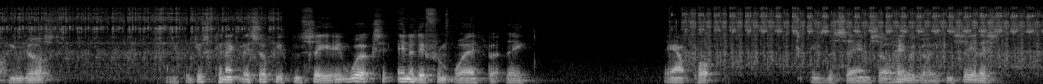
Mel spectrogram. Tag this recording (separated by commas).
inside a small room, Speech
